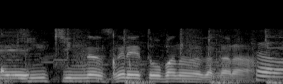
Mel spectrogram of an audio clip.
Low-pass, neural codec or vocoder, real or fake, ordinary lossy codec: 5.4 kHz; none; real; none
